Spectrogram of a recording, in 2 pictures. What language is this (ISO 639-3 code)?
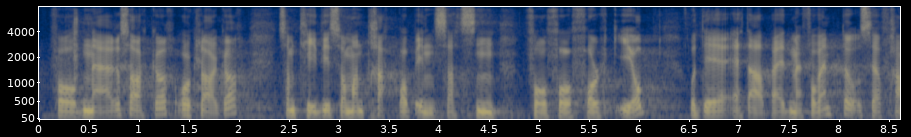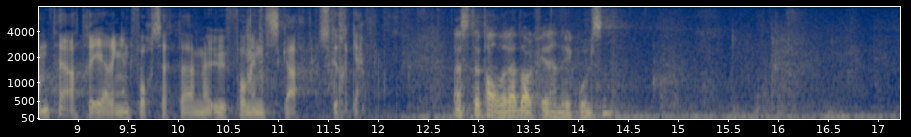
nor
